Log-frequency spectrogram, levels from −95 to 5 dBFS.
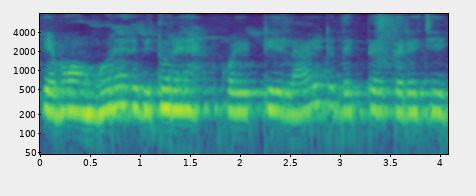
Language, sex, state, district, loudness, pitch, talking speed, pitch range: Bengali, female, Assam, Hailakandi, -16 LUFS, 230 Hz, 105 wpm, 220-245 Hz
